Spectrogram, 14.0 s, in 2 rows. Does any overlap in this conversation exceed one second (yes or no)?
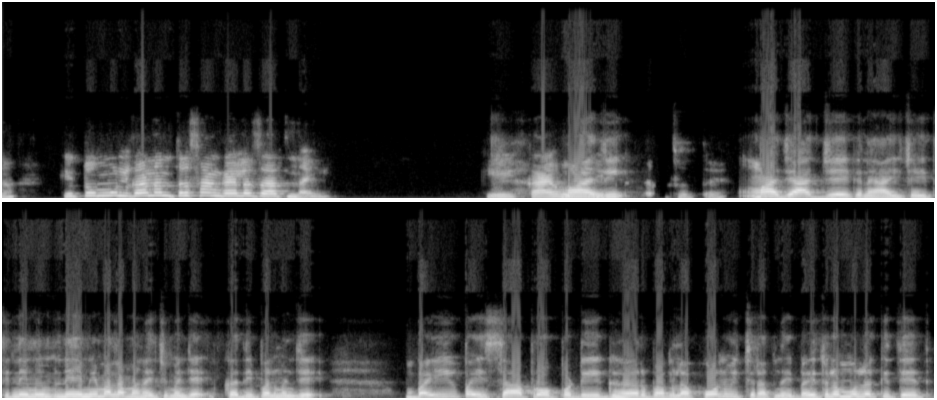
no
